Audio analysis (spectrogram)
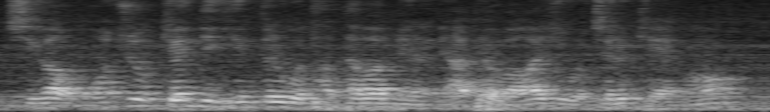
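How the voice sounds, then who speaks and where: In an echoey church sanctuary, recorded on a distant mic with background noise, a man preaches a sermon in a mid-range voice. His intonation is lively and his pace fairly quick as he asks questions and draws call-and-response replies.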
